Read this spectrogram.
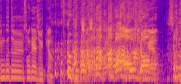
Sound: group laughter

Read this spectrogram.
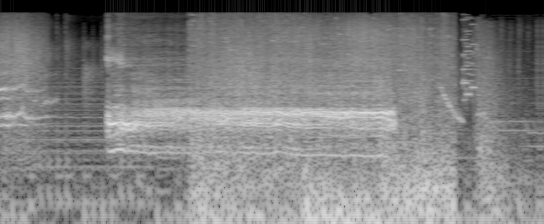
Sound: warrior scream

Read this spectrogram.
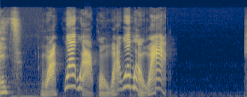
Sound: squawking excitedly

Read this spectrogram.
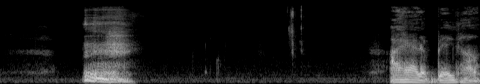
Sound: clearing throat and smacking lips

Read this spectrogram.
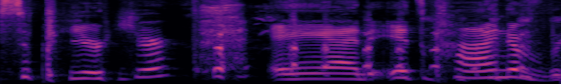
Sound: laughter

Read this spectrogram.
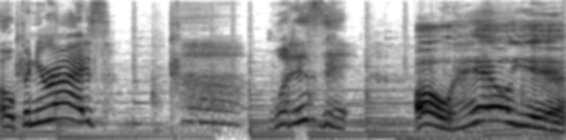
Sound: gasps

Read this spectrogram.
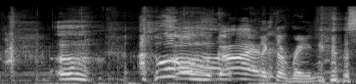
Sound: both groaning; laughs

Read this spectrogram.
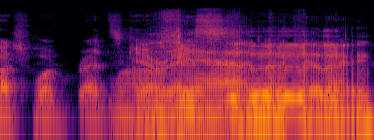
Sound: chuckles

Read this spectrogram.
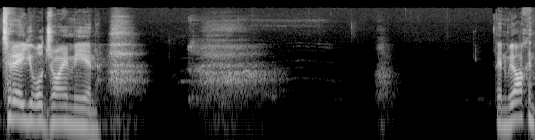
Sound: deep Breath

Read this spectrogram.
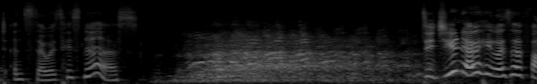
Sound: laughter

